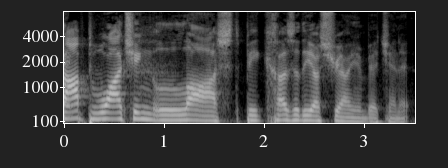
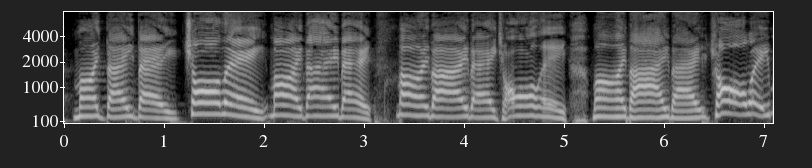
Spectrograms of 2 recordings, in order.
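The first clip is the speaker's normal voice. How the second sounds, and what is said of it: Put-on Australian accent. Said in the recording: “Australian accent”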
